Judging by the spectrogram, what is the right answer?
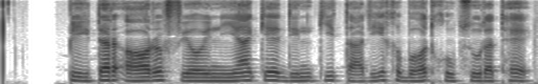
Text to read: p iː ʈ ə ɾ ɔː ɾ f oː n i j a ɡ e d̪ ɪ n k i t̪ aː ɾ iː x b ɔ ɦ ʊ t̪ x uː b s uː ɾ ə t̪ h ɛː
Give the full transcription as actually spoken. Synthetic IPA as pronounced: p iː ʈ ə ɾ ɔː ɾ f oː n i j a k e d̪ ɪ n k i t̪ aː ɾ iː x b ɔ ɦ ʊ t̪ x uː b s uː ɾ ə t̪ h ɛː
